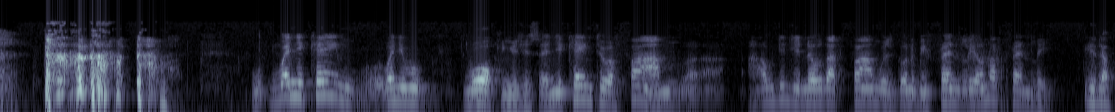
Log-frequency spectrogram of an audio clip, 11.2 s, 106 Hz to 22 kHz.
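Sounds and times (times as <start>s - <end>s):
person coughing: 0.0s - 1.8s
throat clearing: 0.0s - 1.8s
speech: 0.5s - 1.0s, 2.8s - 11.1s.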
